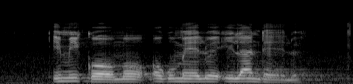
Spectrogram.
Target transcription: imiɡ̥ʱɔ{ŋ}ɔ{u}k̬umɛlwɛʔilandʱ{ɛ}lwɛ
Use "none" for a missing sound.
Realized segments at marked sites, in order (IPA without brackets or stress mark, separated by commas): m, o, ɛː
